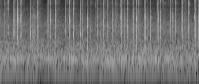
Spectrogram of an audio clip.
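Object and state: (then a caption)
Plastic laptop lid tapped with nails. Long acrylic nails tap and scratch across the hollow, black textured plastic lid of a Dell laptop with a logo. They make a quick, uneven run of short, bright clicks and crinkly scrapes that stop almost instantly, over a faint steady low hum.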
